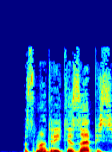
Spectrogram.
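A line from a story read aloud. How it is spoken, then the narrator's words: Calm suggestion. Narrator (Russian): спокойно предложила Дагни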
